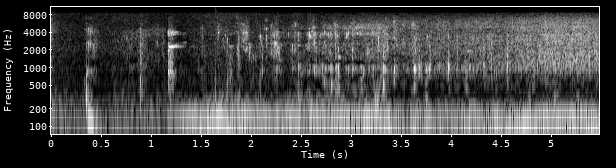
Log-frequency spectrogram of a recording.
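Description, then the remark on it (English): Soda is poured into a glass and fizzes steadily, a continuous hiss of bubbles with a few small pops and a low hum underneath, lasting several seconds. “That KFWB Channel 98 sounds so good, I kind of wish you'd pour me some.”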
